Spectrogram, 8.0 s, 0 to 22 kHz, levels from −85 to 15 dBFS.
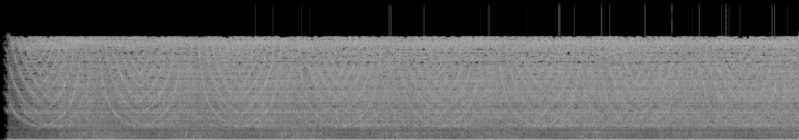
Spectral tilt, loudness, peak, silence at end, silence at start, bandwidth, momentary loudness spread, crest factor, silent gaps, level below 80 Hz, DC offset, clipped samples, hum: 0.5 dB/octave; -10 LUFS; 0 dBFS; 0 s; 0 s; 17.5 kHz; 2 LU; 14 dB; none; -32 dBFS; 20%; under 0.1%; none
